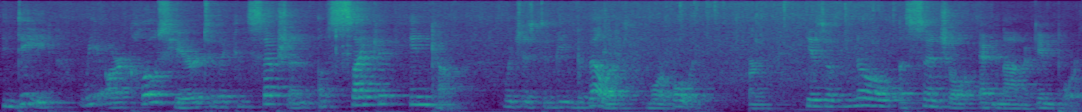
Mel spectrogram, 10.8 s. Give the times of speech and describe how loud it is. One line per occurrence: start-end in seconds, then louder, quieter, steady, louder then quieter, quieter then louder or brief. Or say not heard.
0.0-10.7 steady.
